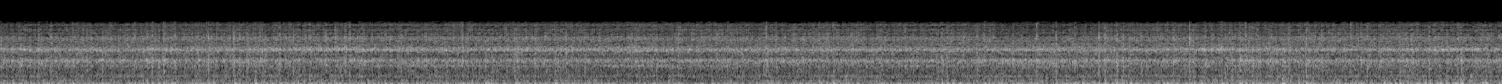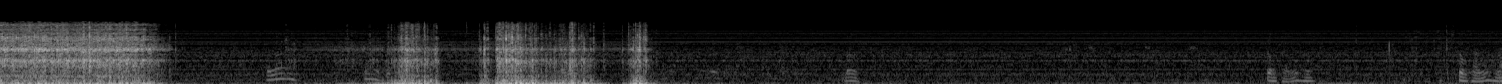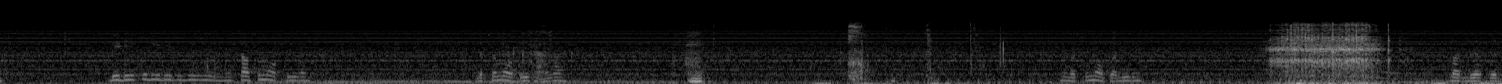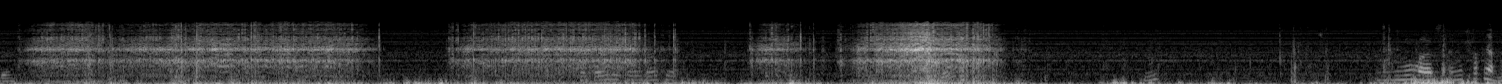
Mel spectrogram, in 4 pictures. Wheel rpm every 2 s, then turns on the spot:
110, 110, 120, 110, 110, 110, 110, 110, 30, 10, 10, 0, 0, 0, 0, 0, 0, 0, 0, 0, 0, 20, 20, 60, 30, 50, 10, 40, 0, 0.
18-22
